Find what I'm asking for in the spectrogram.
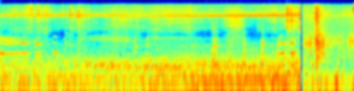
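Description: Backyard chickens clucking softly while pecking at a pumpkin treat, scattered low calls and a few higher squawks over rustling, with a brief louder knock near the end.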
